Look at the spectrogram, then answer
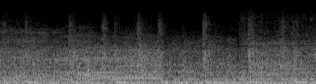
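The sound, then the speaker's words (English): A Dodge Charger's engine roars and revs continuously, loud, with rumbling low-end and brief bursts of higher whine as it accelerates, in a car commercial featuring Vin Diesel, with no talking. “That's Vin Diesel, just car sounds.”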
